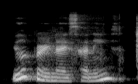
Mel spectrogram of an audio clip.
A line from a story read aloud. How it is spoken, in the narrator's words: said Mrs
